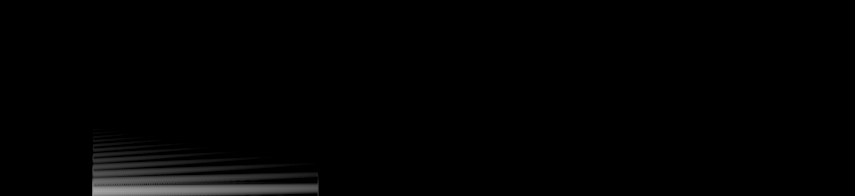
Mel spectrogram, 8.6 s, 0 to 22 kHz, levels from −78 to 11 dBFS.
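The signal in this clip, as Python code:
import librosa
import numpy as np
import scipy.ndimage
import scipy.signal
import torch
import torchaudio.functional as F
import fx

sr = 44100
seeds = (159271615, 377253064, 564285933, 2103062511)

y = fx.riser_tone(sr, length_s=2.25, level_db=-19, wave='triangle', hz=68.3, rise_st=8.5, swell_db=-29)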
